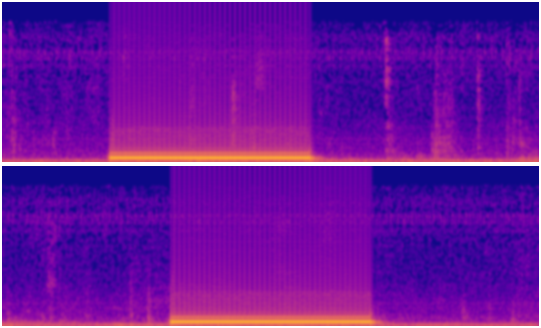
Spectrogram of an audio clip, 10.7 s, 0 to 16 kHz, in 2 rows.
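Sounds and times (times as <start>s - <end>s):
telephone dialing tone electronic beep: 1.1s - 3.2s, 7.0s - 9.2s.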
